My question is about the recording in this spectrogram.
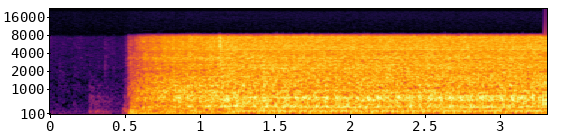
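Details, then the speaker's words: Bigger shop air compressor, first pressure build with no regulator, checked for leaks: motor starts sharply, then holds a steady, even drone while charging the tank, with no knocking or squeal; cuts out around 135 psi; normal pumping. "okay looks like it shuts off right around 135"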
